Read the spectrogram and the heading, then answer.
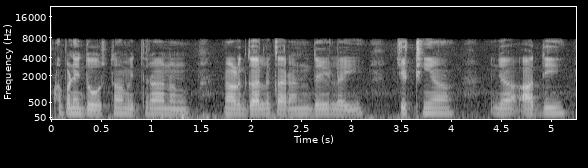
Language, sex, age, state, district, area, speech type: Punjabi, male, 18-30, Punjab, Mohali, urban, spontaneous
